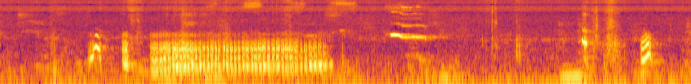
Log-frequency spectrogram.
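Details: Three-week-old Italian Greyhound puppies exploring their world make squeaky whimpers and a long, low grumbling growl; puppy calls.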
